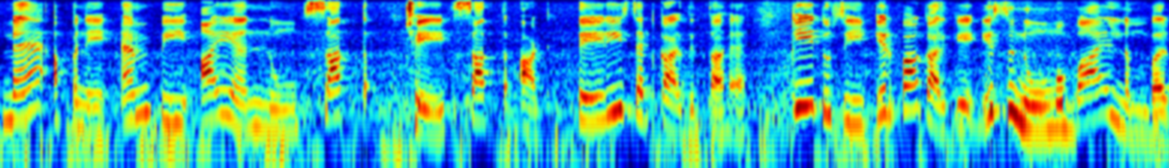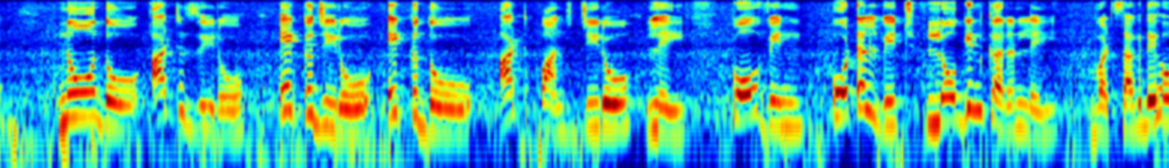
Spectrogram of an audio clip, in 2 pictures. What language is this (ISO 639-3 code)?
pan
